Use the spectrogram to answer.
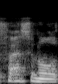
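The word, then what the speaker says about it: Fastenal: spelled fast okay fast ten all but it's pronounced fascinating and uh he built fasten all to more than three billion in sales with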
